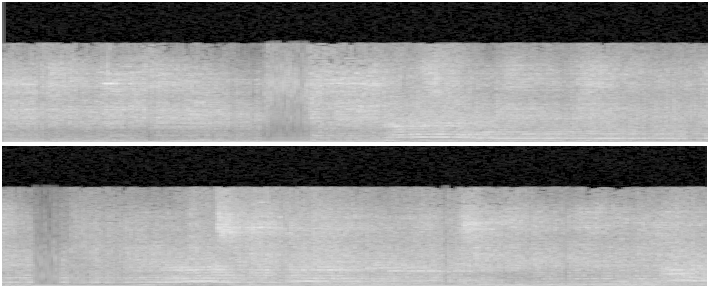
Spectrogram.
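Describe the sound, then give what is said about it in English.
A large crowd of Flophouse fans boos loudly and steadily after the kickoff match, a dense roar of low, drawn-out voices with scattered yells rising over it, continuing without a break for the whole stretch. “The crowd is just booing on hardcore.”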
